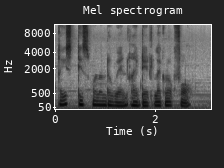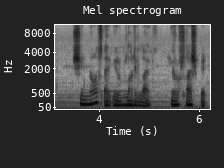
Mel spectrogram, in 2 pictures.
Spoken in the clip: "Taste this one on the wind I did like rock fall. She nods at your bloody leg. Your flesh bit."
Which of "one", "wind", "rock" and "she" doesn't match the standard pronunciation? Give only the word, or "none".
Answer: wind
